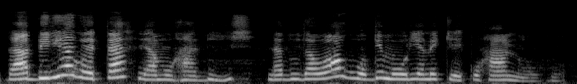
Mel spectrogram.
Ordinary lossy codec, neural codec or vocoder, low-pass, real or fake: AAC, 32 kbps; codec, 32 kHz, 1.9 kbps, SNAC; 14.4 kHz; fake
